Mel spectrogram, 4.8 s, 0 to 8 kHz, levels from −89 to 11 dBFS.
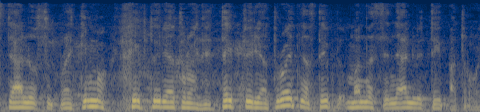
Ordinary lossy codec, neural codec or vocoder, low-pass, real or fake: MP3, 48 kbps; codec, 16 kHz, 4 kbps, X-Codec, WavLM features, trained on Multilingual LibriSpeech; 7.2 kHz; fake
